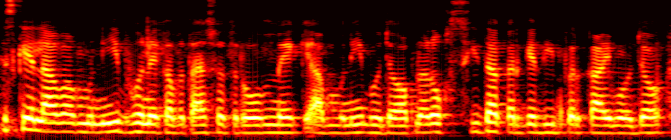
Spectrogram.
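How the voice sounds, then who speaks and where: A woman's voice: fairly low pitch, level tone, a little fast, dull audio. A middle-aged woman giving an earnest religious lecture, exhorting listeners and asking rhetorical questions. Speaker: Quran lecturer.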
